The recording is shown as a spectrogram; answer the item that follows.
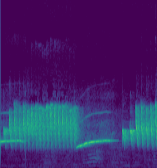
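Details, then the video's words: Bar-winged prinia, a competition bird in full continuous 'ngebren' singing style, often a winner at national contests: rapid buzzy trilled bursts, then a long thin rising whistle, then more fast chattering trills. "Ciblek ngebren full"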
